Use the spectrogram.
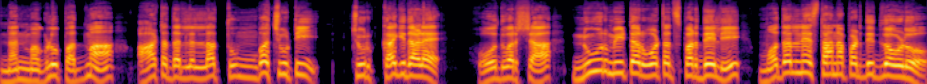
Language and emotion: Kannada, happy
